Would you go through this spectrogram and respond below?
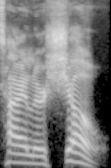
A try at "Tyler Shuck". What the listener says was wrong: Well, Tyler Shuck. It's pronounced Shuck, by the way. It's not Show.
